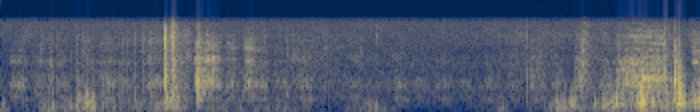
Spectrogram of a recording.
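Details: A Rottweiler playing with his favourite toy, a tyre, pants and grunts in short, uneven bursts, with a louder rough flurry at the end.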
